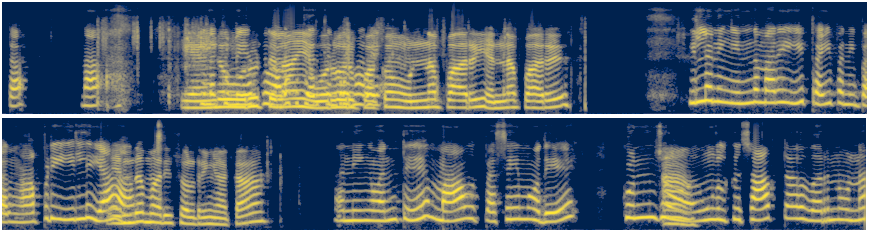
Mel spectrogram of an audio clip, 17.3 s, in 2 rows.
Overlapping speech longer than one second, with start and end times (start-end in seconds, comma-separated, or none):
2.0-3.8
